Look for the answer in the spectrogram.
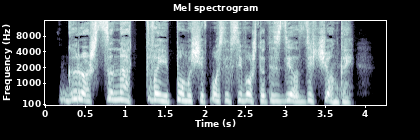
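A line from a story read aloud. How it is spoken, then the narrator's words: Hoarse rasp. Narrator (Russian): хрипит Макс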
